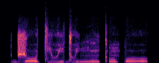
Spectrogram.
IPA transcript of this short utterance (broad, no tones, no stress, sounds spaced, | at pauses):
d͡ʒ o tʲ o̤ j d o̤ j ŋ ĩ kʼ ũ p o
